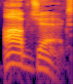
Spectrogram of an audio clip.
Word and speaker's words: object: But here it's the noun with the accent on the first syllable, object.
